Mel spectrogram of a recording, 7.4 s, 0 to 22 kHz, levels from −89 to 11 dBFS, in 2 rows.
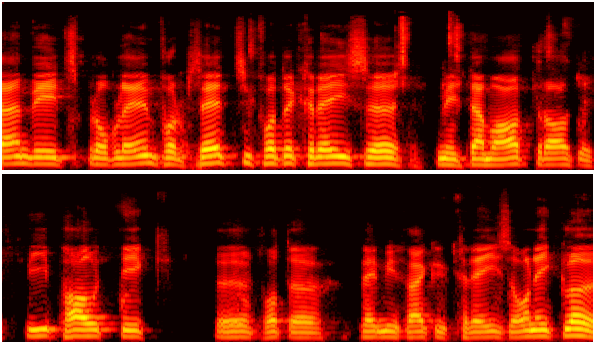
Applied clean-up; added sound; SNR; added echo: neural mask model Resemble Enhance denoiser.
